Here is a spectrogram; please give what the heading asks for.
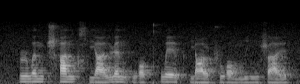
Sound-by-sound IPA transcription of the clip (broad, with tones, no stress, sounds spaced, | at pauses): ɻ w ə˦ n ʈ͡ʂʰ a˦ n t͡ɕʰ j ä˨˦ l ɥ ɛ˥˨ n p w ɔ˨˩ kʰ w e˥˨ ɪ̯ pʰ j ɑ˨˦ ʊ̯ ʈ͡ʂ w ɔ˨˩ m i˨˦ ŋ ʂ a˨˦ ɪ̯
